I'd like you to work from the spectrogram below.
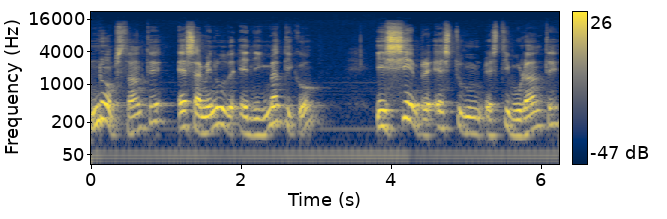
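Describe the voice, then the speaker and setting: Very slow and with very wide pitch swings, a man speaks in a French accent amid audible room echo and noticeable background noise. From southwest France. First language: French (speaking Spanish). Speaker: psychoanalyst lecturer. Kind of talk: lecture. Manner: halting.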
